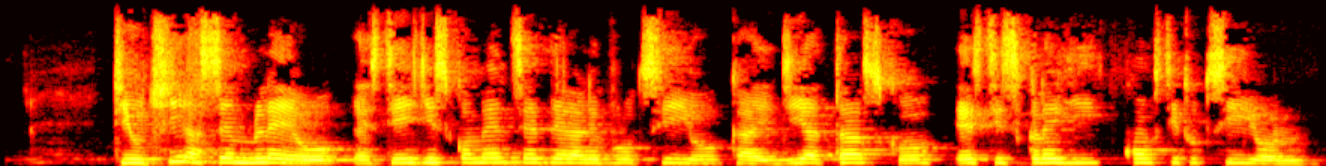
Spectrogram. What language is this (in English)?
Esperanto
